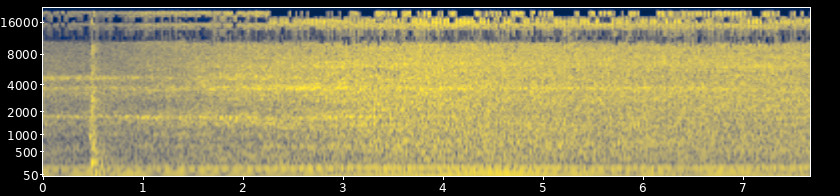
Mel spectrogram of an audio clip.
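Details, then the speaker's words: Toyota AE86 Sprinter Trueno on a true cold start (header still cold, in neutral, oil pressure coming up, coolant temperature low): quick start into an even, steady low idle with no ticking, knocking, misfire or exhaust smoke. Healthy cold idle. "No ticks, no knocking, no weird engine noises. No smoke coming out the exhaust. Sounds good."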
